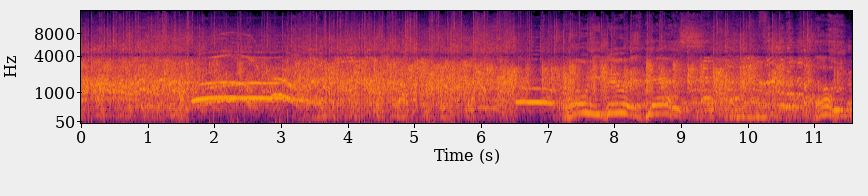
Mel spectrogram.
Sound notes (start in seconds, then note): 0.0 audience applauding; 8.3 audience laughing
